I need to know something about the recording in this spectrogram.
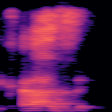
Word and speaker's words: Kaze: we realized that a lot of people say Kaz and now we just like you can say however you want it's cool that you're talking about our game you know it's feel free to pronounce it how you how you like but I probably will say here ky because K is it's easier for me um so yeah maybe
